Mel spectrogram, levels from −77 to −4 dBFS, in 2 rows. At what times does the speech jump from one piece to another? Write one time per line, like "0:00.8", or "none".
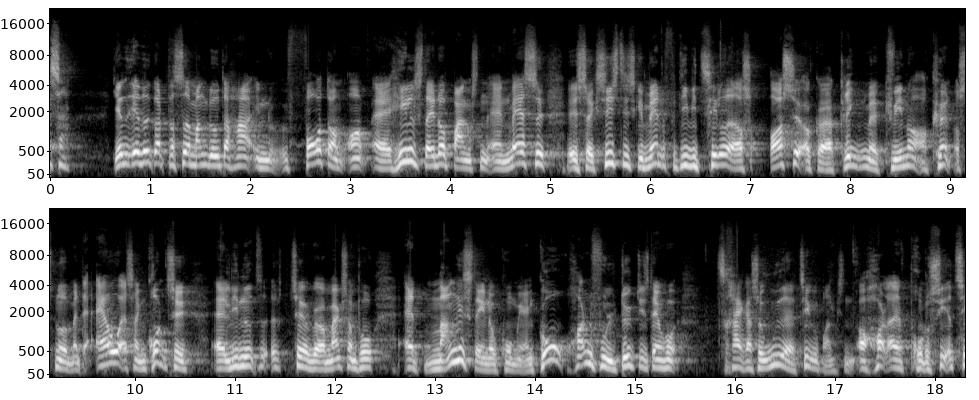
none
